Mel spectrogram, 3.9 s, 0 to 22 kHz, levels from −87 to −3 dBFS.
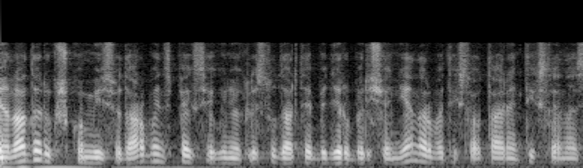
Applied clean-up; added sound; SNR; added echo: none; none; none; none.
